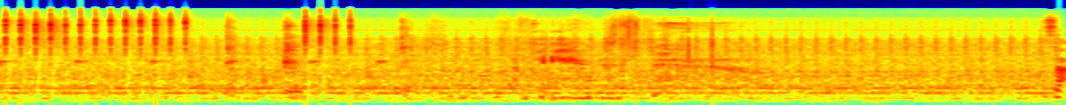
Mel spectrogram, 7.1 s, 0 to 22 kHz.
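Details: Rapid trains of sharp snapping clicks with a humming machine: 1064 nm Q-switched laser pulses at a first tattoo-removal session on an old multicoloured tattoo targeting black ink, with ice as analgesic; pain rated about 3/10.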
